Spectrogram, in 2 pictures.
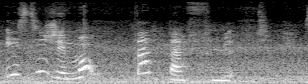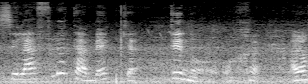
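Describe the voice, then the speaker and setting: A young woman teaches a music lesson to small children. She talks slowly and encouragingly, her high voice rising and falling in a lively sing-song. Steady background noise sits under the recording.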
